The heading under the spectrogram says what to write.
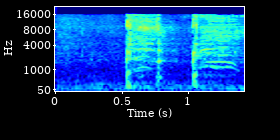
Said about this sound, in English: I have the cough. I won't be able to make it to church today because I may have the COVID.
